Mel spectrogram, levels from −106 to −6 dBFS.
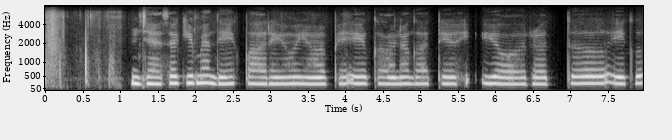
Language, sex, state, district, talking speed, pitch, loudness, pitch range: Hindi, female, Uttarakhand, Tehri Garhwal, 130 wpm, 235 Hz, -24 LUFS, 230-245 Hz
